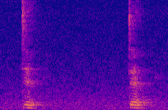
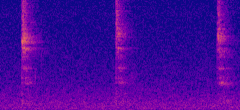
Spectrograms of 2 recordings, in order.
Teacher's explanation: This has a longer vowel sound because the D is a voice sound. D, D. T is unvoiced, voiceless, no sound. T, T, T. No sound from our voice.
